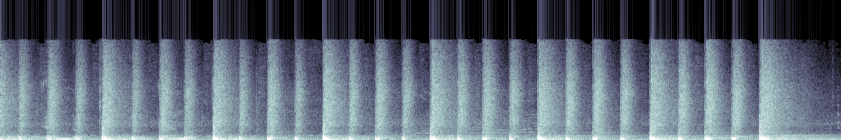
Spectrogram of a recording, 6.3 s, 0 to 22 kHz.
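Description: Drum kit playing a steady groove: even sixteenth notes with both sticks on the snare drum, and the bass drum on every quarter note. The tempo is slow, about 73 beats a minute.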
